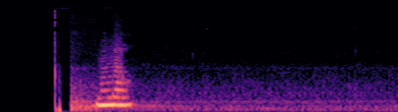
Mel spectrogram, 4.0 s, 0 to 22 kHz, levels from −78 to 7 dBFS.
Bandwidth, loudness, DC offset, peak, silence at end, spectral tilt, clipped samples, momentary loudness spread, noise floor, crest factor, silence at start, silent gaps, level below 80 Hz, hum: 15 kHz; -13 LUFS; under 0.1%; -2 dBFS; 2.45 s; -7.5 dB/octave; under 0.1%; 23 LU; -41 dBFS; 16 dB; 0.6 s; none; -44 dBFS; none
